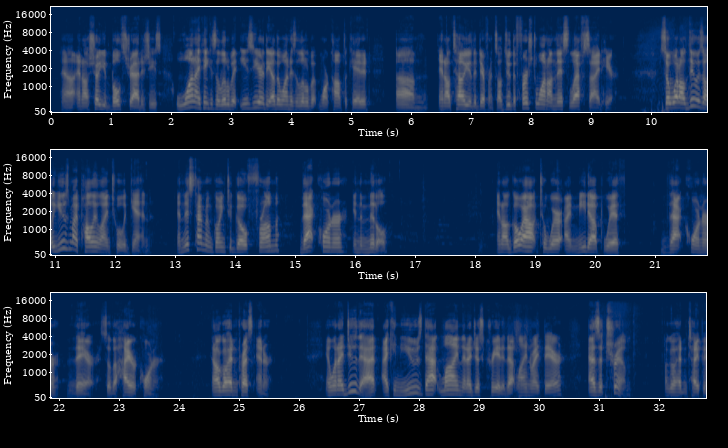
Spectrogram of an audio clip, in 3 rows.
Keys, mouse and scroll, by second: 1.6 middle click, 1.9 right click, 2.2 scroll, 3.6 right click, 3.9 scroll, 4.7 scroll, 6.5 right click, 8.1 scroll, 8.8 middle click, 9.9 scroll, 12.5 click, 13.3-16.7 scroll, 16.7 click, 17.0-17.6 scroll, 18.3-19.6 scroll, 22.3 click, 25.4 Return, 27.5 click, 28.7 click, 31.8-32.7 typing.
